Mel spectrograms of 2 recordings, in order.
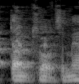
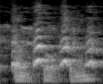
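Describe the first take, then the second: First: Laughing repeat. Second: High, loud breathless snap; mimicking the wife. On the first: Retold or imitated. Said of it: "I'm out of breath". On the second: Wife pushing him uphill, out of breath, snaps: high loud snap. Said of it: "till I got told to stop talking to me".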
